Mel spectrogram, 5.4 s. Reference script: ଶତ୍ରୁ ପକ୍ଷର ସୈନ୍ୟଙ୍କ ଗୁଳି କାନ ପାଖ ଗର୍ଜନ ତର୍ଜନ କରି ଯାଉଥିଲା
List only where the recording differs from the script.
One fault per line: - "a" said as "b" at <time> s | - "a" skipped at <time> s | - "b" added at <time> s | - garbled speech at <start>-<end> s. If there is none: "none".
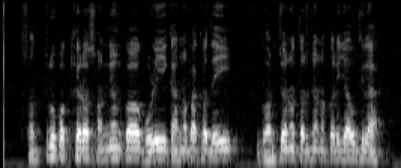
- "ଦେଇ" added at 2.8 s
